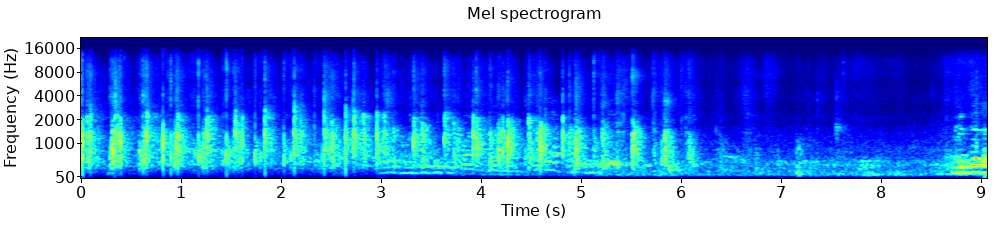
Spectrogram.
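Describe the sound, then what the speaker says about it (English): An audience at a meeting claps together in a dense burst of applause, with voices mixed in throughout; the clapping thins toward the end. "You have to sit down and then we clap."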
